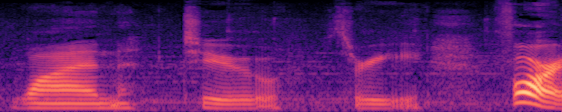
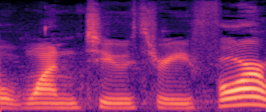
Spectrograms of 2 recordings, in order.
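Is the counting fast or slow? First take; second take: slow; fast. First: The counting is slow. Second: The counting is fast.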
